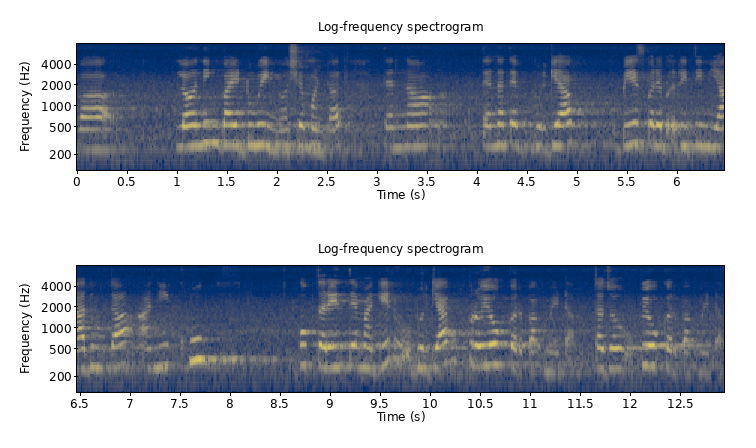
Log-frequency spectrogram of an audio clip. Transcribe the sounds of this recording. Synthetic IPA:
t̪ʋ̤a | ləɾniŋɡbajɖuiŋɡəɕem̤əɳt̪at̪ː | anːa | t̪anːat̪ebʱuɾɡjak̚ | bed͡zbəɾebəːit̪iːnjad̪ɦot̪aaɽ̃ikʰuːp̚ | kʰuːpt̪əɾent̪emaɡiːɾbʱuɾɡjak̚pɾəjoɡ̚kəɾpakmɛɭʈa̰t̪jat͡sɔupjoɡ̚kəɾpakmɛɭʈ̪a̰

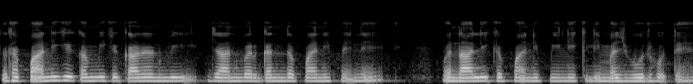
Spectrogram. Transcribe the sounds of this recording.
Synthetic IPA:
t̪ɐt̪ʰapa̰ːnikekɐmikekaːɾəɽ̃bʱid͡ʒaːnʋəɾɡɐ̃nd̪apaːnipḭːnḛ | ʋɐ̰naːlikepa̰ːnipiːnekeliemɐd͡ʒbuːɾɦo̰ːt̪ḛɦɛ̃ː

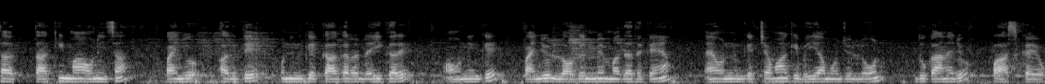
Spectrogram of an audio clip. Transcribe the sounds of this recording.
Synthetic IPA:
t̪aːkimãʊn̤isãpɐ̃ɦɪ̃ɲd͡ʑoɐɡt̪eʊn̤ənɪ̆kʰekaːɡəɾɗɐikɐɾeɛ̰̃ʊn̤ənɪ̆kʰeːpɐ̃ɦɪ̃ɲd͡ʑolɔːɡən̆mẽmɐd̪əd̪kɐjã | ɛ̃ːʊn̤ənɪ̆kʰeːt͡ɕɐʋ̤ãkibʱijamʊ̃ɦɪ̃ɲd͡ʑoloːnd̪ʊkaːnd͡ʑoːpaːskɐjoː

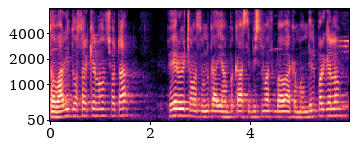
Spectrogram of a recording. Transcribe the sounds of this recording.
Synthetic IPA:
səbʱaɾid̪osəɾkelũt͡ʃʰoʈa | pʰeɾoiʈʰiʋãsɦʊnkajəɦãbikasibisənat̪ʰbabakemənd̪ilpəɾɡelũ

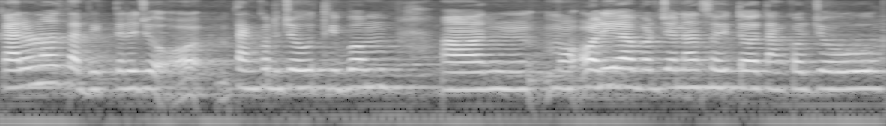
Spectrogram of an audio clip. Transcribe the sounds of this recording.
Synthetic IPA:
kaɾɔɽ̃ɔst̪abʱit̪ɔɾed͡ʒo | t̪aŋkɔɾɔd͡ʒowt̪ʰibɔm | ɔʔɔɭiabɔɾd͡ʒɔnasɔɦit̪ɔt̪aŋkɔɾɔd͡ʒow

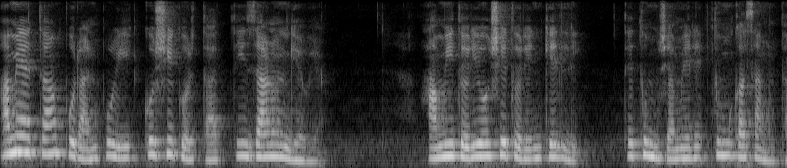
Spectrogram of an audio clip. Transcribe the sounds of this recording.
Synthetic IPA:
amiat̪ãpuɾãnpɔɭiːkɔɕikəɾt̪at̪ːĩd͡zaɽ̃uːnɡʱɛʋja | amit̪əɾiɔɕet̪əɾiːnkelːi | t̪ɛt̪umt͡ɕameɾet̪umkasãŋɡt̪a

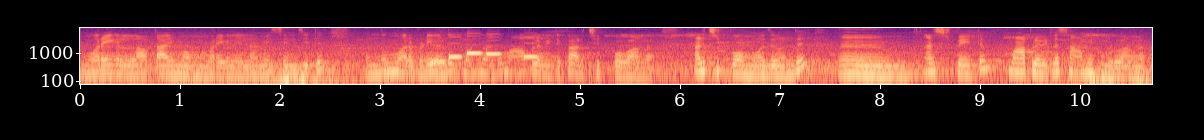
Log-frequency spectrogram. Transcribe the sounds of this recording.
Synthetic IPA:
mʊɾɐɪɣɐɭɛlːãːt̪aːjmommʊɾɐɪɣɐɭɛlːaːmeːsɛɲd͡ʒɪʈːɯ | ʋɐnd̪ɯmɔɾɐpːɐɽiʋɐnd̪ɯpɔɳːɯʋɐnd̪ɯmaːpɭɐʋiːʈːɯkːɯɐɽɐt͡ʃːɪʈːɯ̥poːʋaːŋɡɐ | ɐɽɐt͡ʃːɪʈːɯpoːmpoːðɯʋɐnd̪ɯ | ɐɽɪt͡ʃːɪ̥ʈːɯpoːjɪʈːɯmaːpɪɭɐʋiːʈːɪlɐsaːmɪkːɐmʊɽɯʋaːŋɡɐ

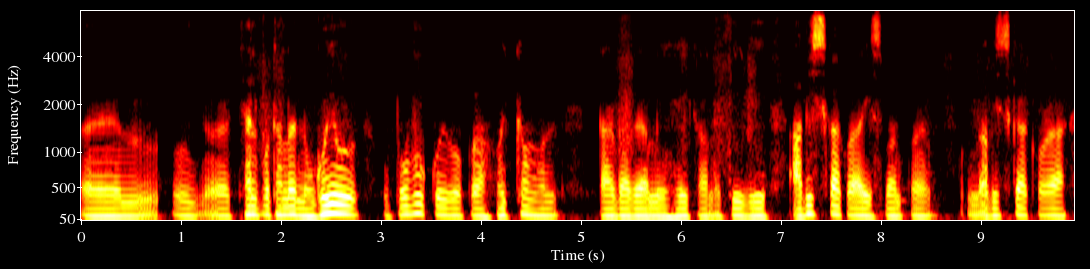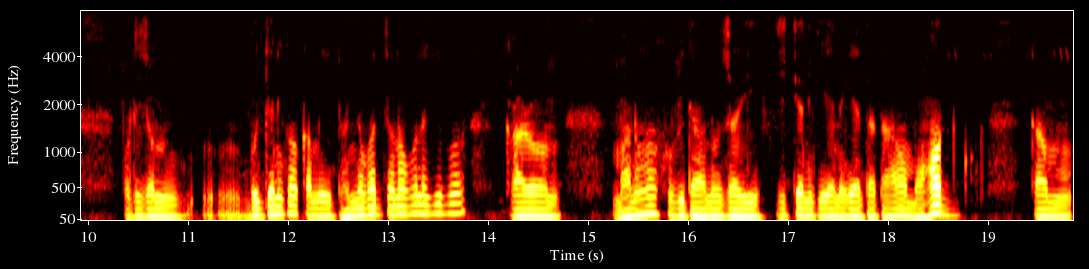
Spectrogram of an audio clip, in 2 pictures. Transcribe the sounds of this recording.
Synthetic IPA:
kʰɛlpɔtʰalojnoɡojʊ | upɔbʱuɡ̚koɹiβɔpɔɹaxɔjkʰːɔmɦol | taɹbaβɛamiɦejkaɔnḛtibia̰biskakɔɹaismanp | a̰biskakɔɹapɹɔt̬izɔn | bɔjɡanikɔkamidʱɔjnjɔbadzɔnabɔlaɡibɔ | kaɹɔnmanuɦɔxubidʱaɔnuzaɹizitijanik̬iɛnɛkɛɛtadaɔ̃mɔɦɔt | kam

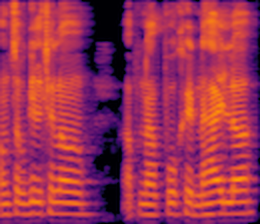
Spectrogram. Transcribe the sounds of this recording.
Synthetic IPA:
ɦəmsəbɡelt͡ʃʰələũ | ə̰pnapokʰeɾnəɦajlə

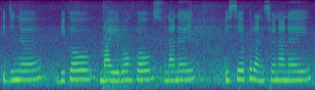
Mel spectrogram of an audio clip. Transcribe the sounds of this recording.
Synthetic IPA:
idinɯ | bikʰəwmajɾɔŋkʰowsunanɯj | isepʰɯɾansɯnanɯj

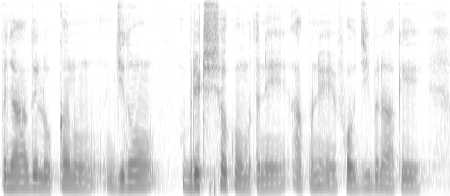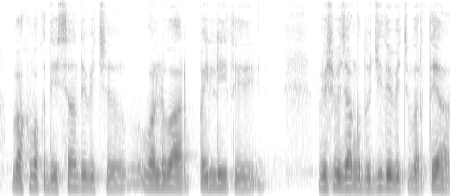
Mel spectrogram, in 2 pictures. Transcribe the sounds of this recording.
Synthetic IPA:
pəɲd͡ʒaːbd̪eːloːkãːnũːd͡ʒɪd̪õː | bɾɪʈɪʃɦʊkuːmət̪neːaːpnḛːpʰɔːd͡ʒiːbənaːkeːʋəkʰʋəkʰd̪eːʃãːd̪eːʋɪt͡ʃʋəlɖʋaːɾpɛːliːt̪eː | ʋɪʃʋəd͡ʒəŋɡd̪ʊd͡ʒiːd̪eːʋɪt͡ʃʋəɾt̪jaː

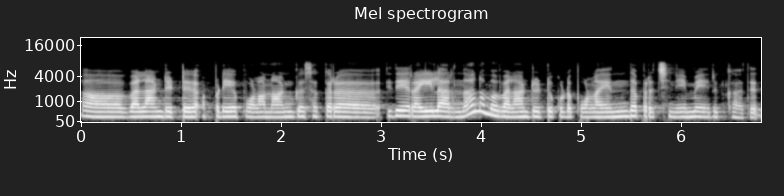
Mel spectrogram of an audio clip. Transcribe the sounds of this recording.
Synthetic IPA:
ʋɛlaːɳɖɪʈːɯʔɐpːɐɽɪjeːpoːlãːnaːnɡɐsɐkːɐɾɐɪðeːɾɐɪlaːɪɾɯnd̪aːnɐmːɐʋɛlaːɳɖɪʈːɯkːuːɽɐpoːɭãːɛnd̪ɐpɪɾɐt͡ʃːɐnɐjɐmeːɪɾɯkːaːðɯ

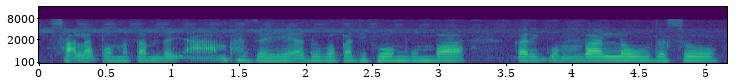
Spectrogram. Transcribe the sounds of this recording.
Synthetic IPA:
sa̰lak̚pɐmɐtamdɐja̰mpʰazajeɐduɡɐpɐtikʰawmɡumba | kɐɾiɡumbɐlawdɐsu

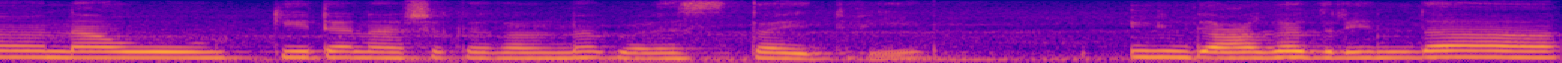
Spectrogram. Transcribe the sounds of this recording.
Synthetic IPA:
naːʋukiːʈɐnaːʃɐkɐɡɐɭɐnːubɛɭɐst̪aːjid̪ʋḭ | iŋɡaːɡoːd̪ɐɾind̪ɐ

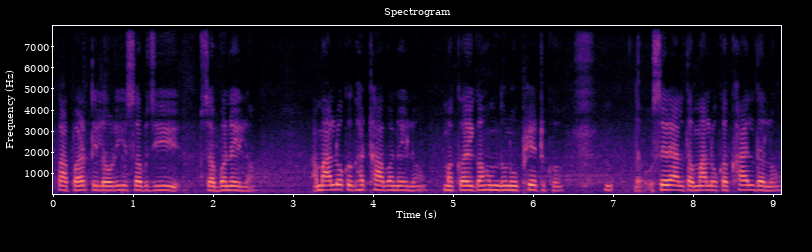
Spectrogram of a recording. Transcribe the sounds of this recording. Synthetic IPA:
papəɾt̪iləwɾisəbd͡ʒi | səbːənəɪləũ | ə̰malokeɡʱəʈʰːabənəɪlɦũ | məkəiɡəɦəmd̪unupʰeʈkɔ | ṵseɾajlt̪əmalokːəkʰajld̪elũ

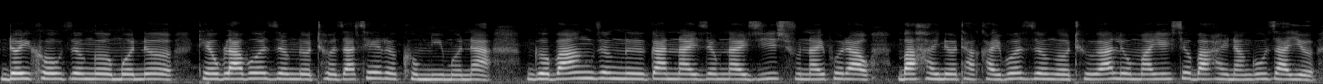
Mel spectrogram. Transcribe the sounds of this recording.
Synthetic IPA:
dɯjkʰɯwzɯŋɯmɯnɯ | tʰewblabɯzɯŋnɯtʰɯzaseɾɯkʰɯmnimɯna | ɡɯbaŋzɯŋnɯɡanːajzɯmnajzispʰunajpʰɯɾaw | bahajnɯtʰakʰajbɯzɯŋɯtʰɯalɯmːajɯjsɯbaɦajnaŋɡɯwzajɯ

